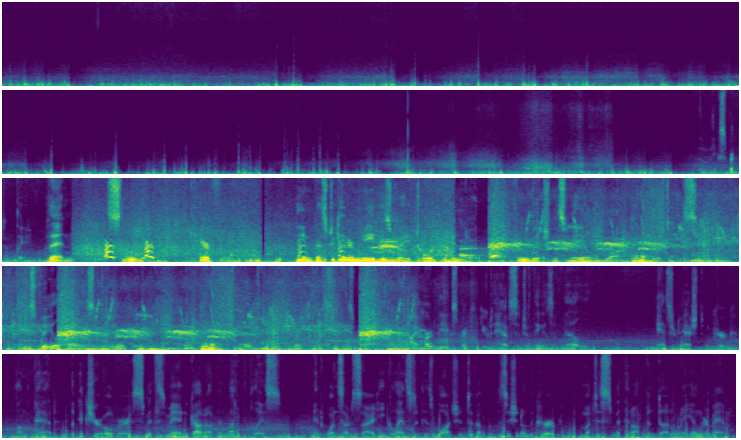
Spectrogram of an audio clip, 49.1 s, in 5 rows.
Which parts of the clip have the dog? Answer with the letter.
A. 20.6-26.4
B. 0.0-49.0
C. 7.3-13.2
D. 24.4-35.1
A.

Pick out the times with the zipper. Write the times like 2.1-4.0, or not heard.
not heard.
